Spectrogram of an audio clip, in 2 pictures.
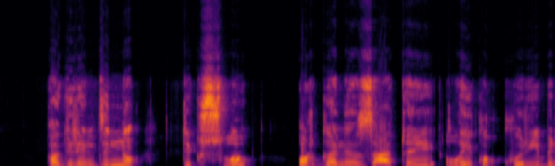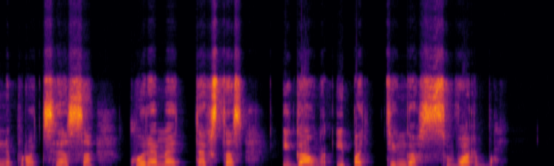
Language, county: Lithuanian, Vilnius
